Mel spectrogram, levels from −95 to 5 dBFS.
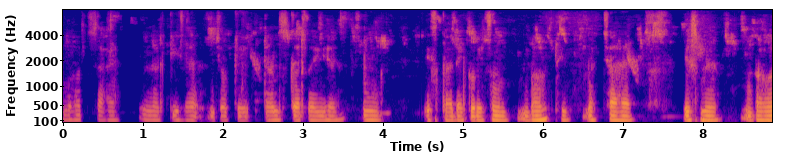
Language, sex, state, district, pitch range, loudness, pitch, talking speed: Hindi, male, Bihar, Jamui, 110-115 Hz, -28 LUFS, 115 Hz, 115 wpm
